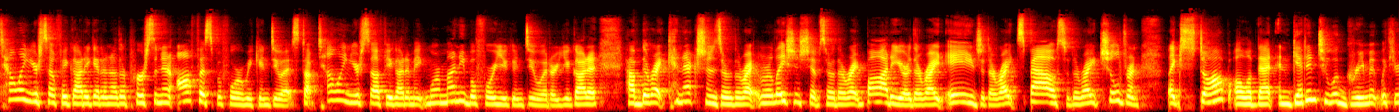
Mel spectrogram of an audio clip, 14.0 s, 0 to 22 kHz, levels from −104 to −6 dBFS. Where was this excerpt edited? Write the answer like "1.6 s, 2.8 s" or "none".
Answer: none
